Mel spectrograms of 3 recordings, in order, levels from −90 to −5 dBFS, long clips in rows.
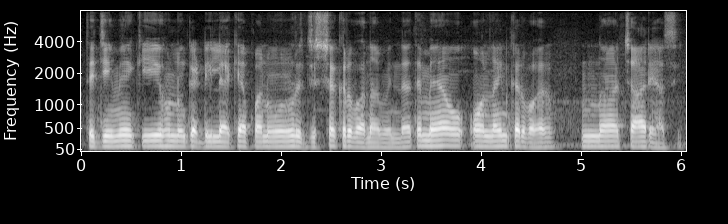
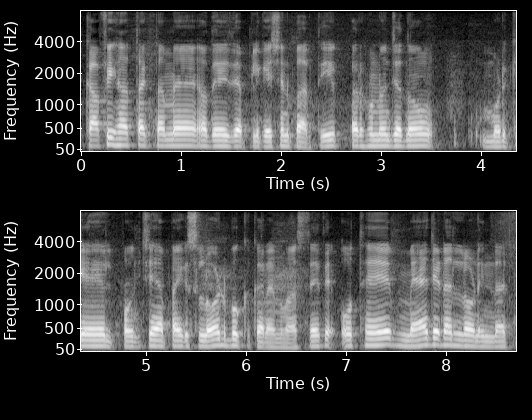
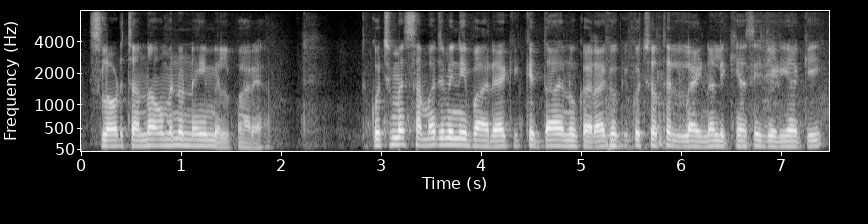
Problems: constant background noise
